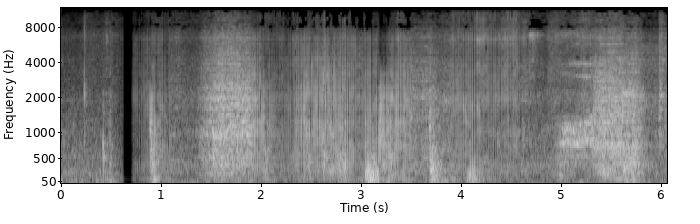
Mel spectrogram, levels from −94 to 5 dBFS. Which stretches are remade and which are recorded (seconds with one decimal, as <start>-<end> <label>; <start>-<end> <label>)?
0.0-0.6 recorded; 0.6-1.1 remade; 1.1-1.9 recorded; 1.9-3.5 remade; 3.5-3.9 recorded; 3.9-4.6 remade; 4.6-6.1 recorded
